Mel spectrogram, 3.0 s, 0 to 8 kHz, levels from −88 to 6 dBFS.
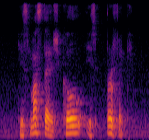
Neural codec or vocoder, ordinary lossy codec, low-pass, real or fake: none; none; 7.2 kHz; real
